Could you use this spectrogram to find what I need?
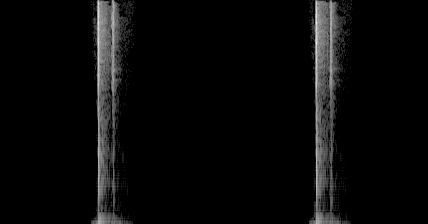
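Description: A mouse button clicks twice.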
